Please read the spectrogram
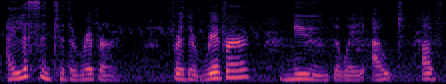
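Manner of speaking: put-on reading a picture book aloud to children; story narration. A narrator's reading. Teacher reading a refugee girl's story to her class, storytelling. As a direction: tell it gently, like reading to a class.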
